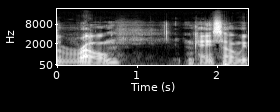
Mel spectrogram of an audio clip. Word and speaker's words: Rho: we have a P looking thing that's called Rho okay so we pronounce that as Rho Rho or like Rho R over R oh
